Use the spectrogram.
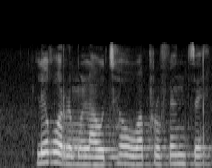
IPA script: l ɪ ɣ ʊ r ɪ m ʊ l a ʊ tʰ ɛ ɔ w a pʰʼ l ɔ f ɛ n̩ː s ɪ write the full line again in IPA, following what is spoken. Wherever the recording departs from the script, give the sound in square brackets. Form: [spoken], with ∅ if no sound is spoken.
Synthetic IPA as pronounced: l ɪ ɣ ʊ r ɪ m ʊ l a ʊ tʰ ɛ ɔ w a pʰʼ [r] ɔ f ɛ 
